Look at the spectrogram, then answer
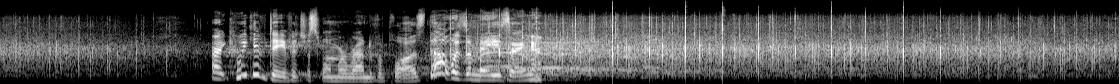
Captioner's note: clapping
